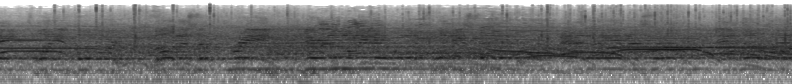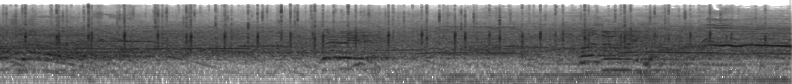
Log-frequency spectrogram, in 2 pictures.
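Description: A large crowd cheers in a big echoing arena.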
